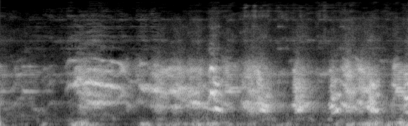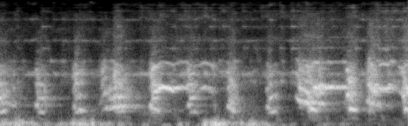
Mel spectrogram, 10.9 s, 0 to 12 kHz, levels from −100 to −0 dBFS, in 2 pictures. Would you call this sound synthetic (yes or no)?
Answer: yes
